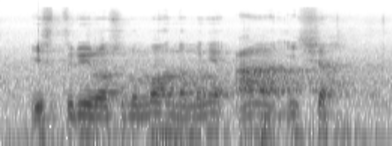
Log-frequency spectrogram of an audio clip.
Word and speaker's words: Aisyah: Tu kan contoh sayidatuna Aisyah isteri Rasulullah namanya Aisyah orang Melayu sebut Aisyah Aisyah lagu pun Aisyah kan asal bahasa Arab Ain Alif di atas Hamzah dibawah e mana datang ainya Aisyah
